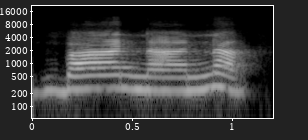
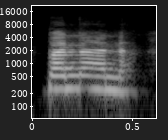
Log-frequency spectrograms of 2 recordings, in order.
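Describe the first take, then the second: First: banana slowly broken into three separate beats; banana drawn out in three distinct parts; split into syllables. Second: Said in the usual way. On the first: Shown as a demonstration. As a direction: say banana one syllable at a time, evenly spaced. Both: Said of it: "তিনটা বিটে আমি উচ্চারণ করলাম".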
